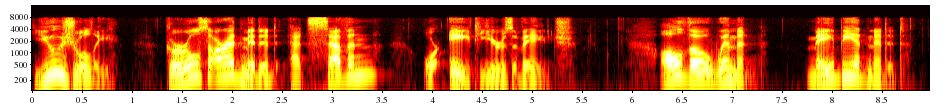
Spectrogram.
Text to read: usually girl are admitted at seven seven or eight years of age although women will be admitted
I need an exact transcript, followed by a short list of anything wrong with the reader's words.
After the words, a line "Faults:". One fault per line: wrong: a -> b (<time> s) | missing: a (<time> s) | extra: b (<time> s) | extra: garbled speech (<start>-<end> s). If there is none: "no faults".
usually girls are admitted at seven or eight years of age although women may be admitted
Faults:
wrong: girl -> girls (1.3 s)
missing: seven (3.5 s)
wrong: will -> may (7.7 s)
